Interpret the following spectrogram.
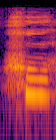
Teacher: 하보다 더 깊숙히 목구멍 깊숙히 해서 흐 하고 소리내는 발음까지 만들어졌죠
